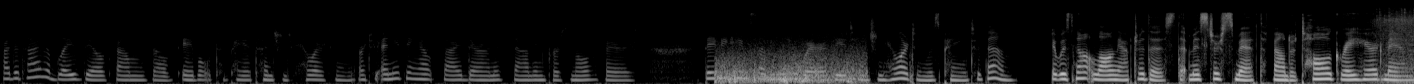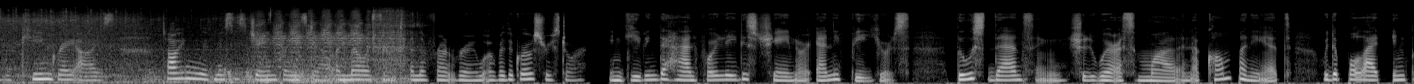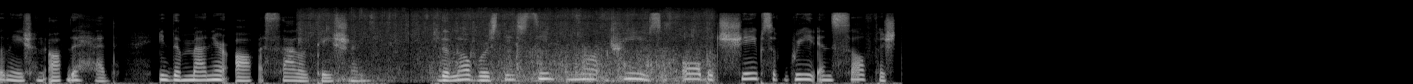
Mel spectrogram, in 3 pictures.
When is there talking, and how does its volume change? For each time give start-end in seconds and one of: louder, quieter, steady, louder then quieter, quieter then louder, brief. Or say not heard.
0.0-37.3 louder.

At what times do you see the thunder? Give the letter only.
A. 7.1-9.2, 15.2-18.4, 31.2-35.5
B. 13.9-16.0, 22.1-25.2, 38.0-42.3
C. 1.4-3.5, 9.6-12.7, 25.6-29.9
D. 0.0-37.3
A.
